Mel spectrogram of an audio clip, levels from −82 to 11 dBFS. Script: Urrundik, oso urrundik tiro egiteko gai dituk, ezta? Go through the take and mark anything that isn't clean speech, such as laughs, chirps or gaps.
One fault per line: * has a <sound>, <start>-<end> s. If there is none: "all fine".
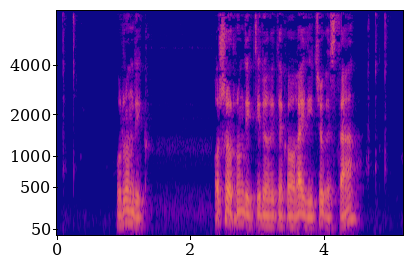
all fine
